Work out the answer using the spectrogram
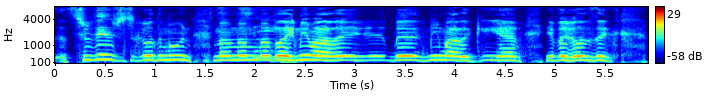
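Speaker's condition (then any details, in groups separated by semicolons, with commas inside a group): Stammering and stuttering; acquired, neurological damage from severe pneumonia, 21 antibiotics, steroids, intubation, ventilator, induced coma, stutter began later; minimal editing leaves speech issues on display; repeated sounds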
